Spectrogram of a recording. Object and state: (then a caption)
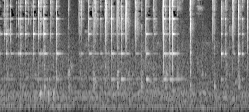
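Porcelain bowl. Long nails tap the base and outer wall of an empty white porcelain bowl with an olive design as it is turned in the hands. About thirty quick, quiet, bright clinking taps come in uneven bursts, each dying away almost at once with a faint high ring.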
